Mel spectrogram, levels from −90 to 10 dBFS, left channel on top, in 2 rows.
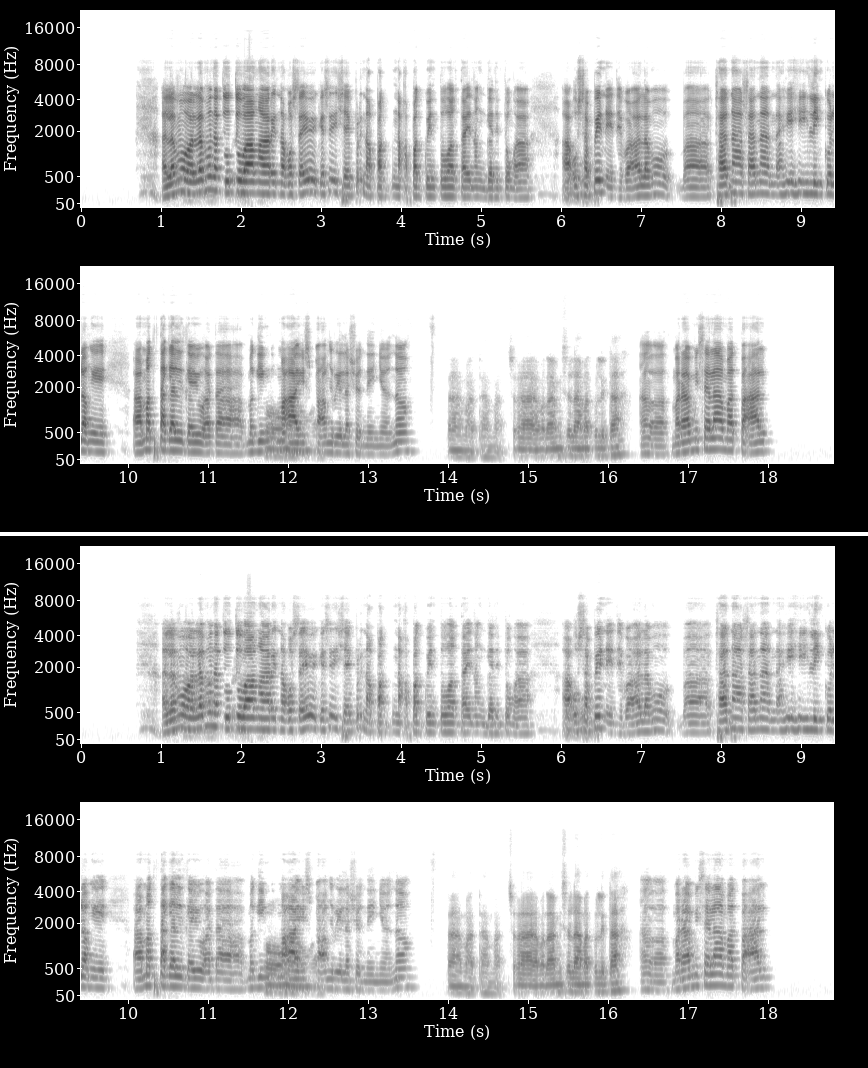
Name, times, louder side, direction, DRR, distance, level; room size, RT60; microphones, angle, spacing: voice 1, 0.7-13.5 16.4-18.0, left 5 dB, 35° left, 0.4 m, -33 dB
voice 2, 1.3-1.7 2.0-2.1 6.1-6.4 11.7-12.4 14.0-16.3, right 3 dB, 25° right, 0.5 m, -42 dB
3.3 x 2.1 x 2.8 m
head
